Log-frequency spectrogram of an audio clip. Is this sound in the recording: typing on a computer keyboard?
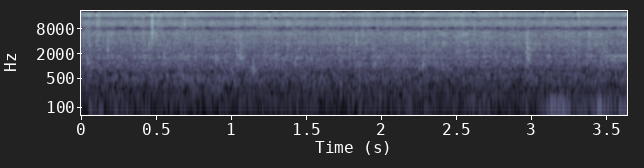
no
